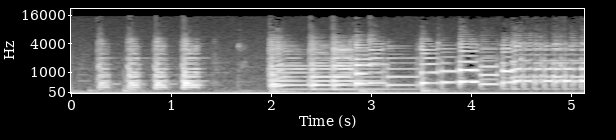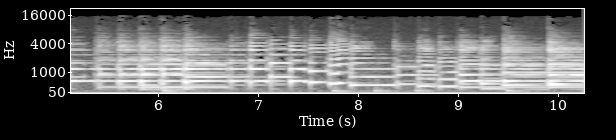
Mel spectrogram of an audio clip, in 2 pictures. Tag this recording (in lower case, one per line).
music
musical instrument
plucked string instrument
mandolin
